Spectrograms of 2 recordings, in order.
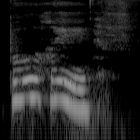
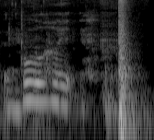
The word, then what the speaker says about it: bourru: Qu'il n'avait pas de mots bourru. Now, I'm just going to check that word bourru. Bourru. It's hard for me to pronounce it because it's got that ou.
